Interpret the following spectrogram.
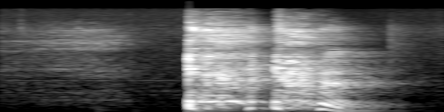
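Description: A person coughing twice in quick succession, starting suddenly about a second in.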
